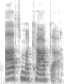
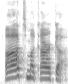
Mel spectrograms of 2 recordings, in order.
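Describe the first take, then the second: First: The word ends in kaka, with no r sound. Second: The word ends in karka, with an r sound. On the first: The speaker calls it wrong. "not Kaka" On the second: The speaker calls it right. "Atmakarka, not Kaka"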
